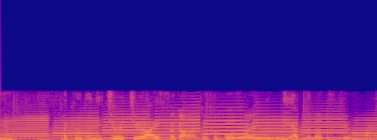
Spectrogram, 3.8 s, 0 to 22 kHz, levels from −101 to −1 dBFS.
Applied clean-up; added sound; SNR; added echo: none; Trumpet; 3 dB; none.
